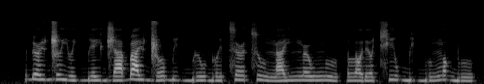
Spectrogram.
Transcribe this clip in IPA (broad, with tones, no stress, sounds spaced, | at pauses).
ɗ ə˞˦ j ɖ͡ʐ ɯ˦ j ɯ˨ j ɡ͡b e˨ j d͡ʒ a˨ ɓ a˦ j ɖ͡ʐ o˨˦ ɓ i˨ ɡ͡b ɯ˨ w ɡʷ i˨ t͡s ə˞˦ t͡s u˦˨ ŋ a˨˦ j ŋ ə˞˦ w ŋ u˦˨ | l ɔ˨ ɾʲ ɔ˨ t͡ɕʰ i˦ w ɡ͡b i˨ ɡ͡b u˨ ŋ ɔ˦ ɡ͡b u˨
